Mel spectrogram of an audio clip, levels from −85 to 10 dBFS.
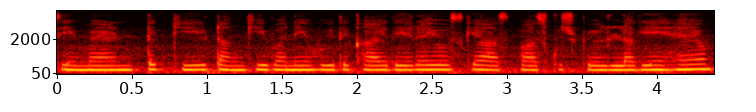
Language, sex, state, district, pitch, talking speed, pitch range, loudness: Hindi, female, Uttarakhand, Tehri Garhwal, 210 Hz, 190 wpm, 200-215 Hz, -27 LUFS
